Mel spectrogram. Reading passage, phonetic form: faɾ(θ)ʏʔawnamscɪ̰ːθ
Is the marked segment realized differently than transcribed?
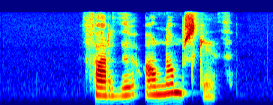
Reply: yes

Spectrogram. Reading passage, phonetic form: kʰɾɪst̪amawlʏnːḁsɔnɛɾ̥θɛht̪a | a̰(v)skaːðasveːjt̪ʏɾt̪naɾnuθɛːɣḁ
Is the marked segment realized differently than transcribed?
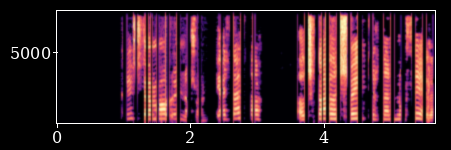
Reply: yes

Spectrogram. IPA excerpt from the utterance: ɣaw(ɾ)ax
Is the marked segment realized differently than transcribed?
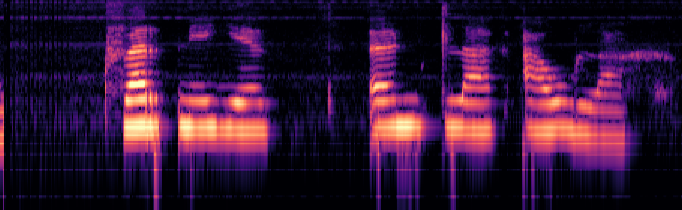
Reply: yes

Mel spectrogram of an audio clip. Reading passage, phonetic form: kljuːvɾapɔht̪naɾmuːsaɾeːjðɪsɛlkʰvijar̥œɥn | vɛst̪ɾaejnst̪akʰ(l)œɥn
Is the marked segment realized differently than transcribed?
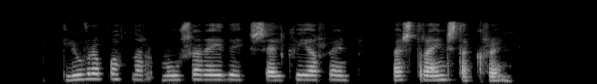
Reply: yes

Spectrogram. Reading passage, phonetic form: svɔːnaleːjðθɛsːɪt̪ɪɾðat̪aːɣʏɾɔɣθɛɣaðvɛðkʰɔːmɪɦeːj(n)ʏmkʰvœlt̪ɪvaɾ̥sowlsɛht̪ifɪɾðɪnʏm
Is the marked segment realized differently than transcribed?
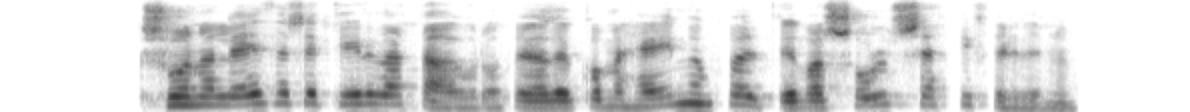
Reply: yes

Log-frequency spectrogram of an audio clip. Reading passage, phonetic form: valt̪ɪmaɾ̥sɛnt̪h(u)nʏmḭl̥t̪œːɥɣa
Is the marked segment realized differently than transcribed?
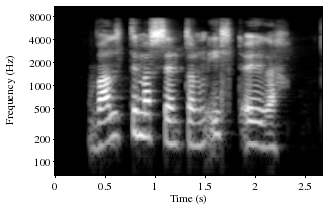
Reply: yes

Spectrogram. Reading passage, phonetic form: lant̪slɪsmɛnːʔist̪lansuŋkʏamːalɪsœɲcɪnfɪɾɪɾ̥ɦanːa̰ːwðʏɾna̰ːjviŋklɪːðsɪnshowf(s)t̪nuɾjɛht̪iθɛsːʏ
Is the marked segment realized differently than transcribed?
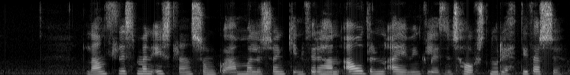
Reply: no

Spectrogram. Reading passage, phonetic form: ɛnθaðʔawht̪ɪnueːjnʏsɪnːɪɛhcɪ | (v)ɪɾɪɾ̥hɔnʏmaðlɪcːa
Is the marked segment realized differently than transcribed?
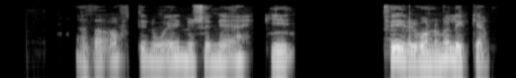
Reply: yes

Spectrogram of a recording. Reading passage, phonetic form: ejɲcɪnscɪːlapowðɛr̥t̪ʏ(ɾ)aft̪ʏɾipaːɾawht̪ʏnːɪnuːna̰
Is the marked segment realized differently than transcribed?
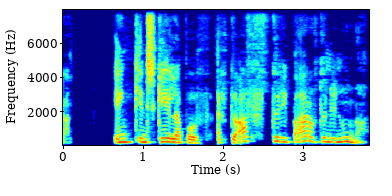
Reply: yes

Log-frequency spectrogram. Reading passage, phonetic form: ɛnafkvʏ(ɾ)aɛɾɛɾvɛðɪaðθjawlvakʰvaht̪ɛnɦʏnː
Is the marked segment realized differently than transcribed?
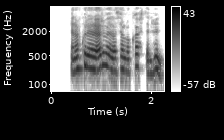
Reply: no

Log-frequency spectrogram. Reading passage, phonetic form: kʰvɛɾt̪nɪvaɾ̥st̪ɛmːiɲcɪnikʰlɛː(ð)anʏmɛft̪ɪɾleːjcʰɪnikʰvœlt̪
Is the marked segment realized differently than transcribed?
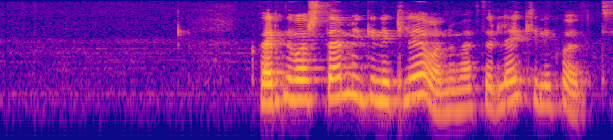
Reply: yes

